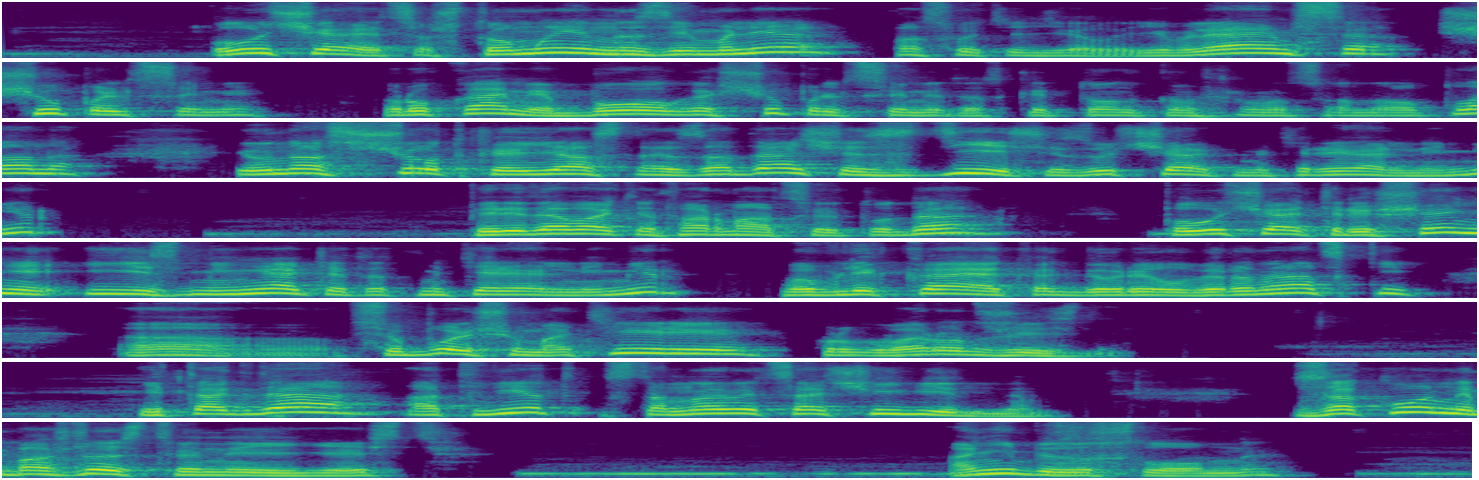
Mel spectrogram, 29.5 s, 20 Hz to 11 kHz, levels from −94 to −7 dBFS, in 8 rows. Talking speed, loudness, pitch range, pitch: 120 wpm, -23 LUFS, 135-200 Hz, 165 Hz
